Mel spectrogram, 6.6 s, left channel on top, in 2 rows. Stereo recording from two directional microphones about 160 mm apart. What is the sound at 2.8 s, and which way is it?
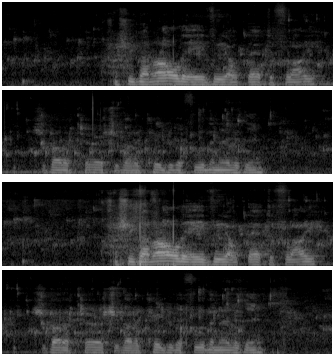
Speech, 40° right (ahead or behind).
